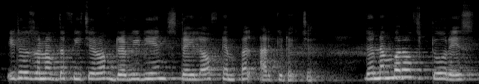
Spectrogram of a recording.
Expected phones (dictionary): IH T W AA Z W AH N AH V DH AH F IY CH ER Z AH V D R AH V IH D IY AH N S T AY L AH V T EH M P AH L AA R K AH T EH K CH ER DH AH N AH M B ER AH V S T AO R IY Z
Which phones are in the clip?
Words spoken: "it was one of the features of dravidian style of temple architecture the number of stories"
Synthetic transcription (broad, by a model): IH T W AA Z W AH N AH V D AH F IY CH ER AH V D R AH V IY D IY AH N S T AY L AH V T EH M P AH L AA R K AH T EH K CH ER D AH N AH M B ER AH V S T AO R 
